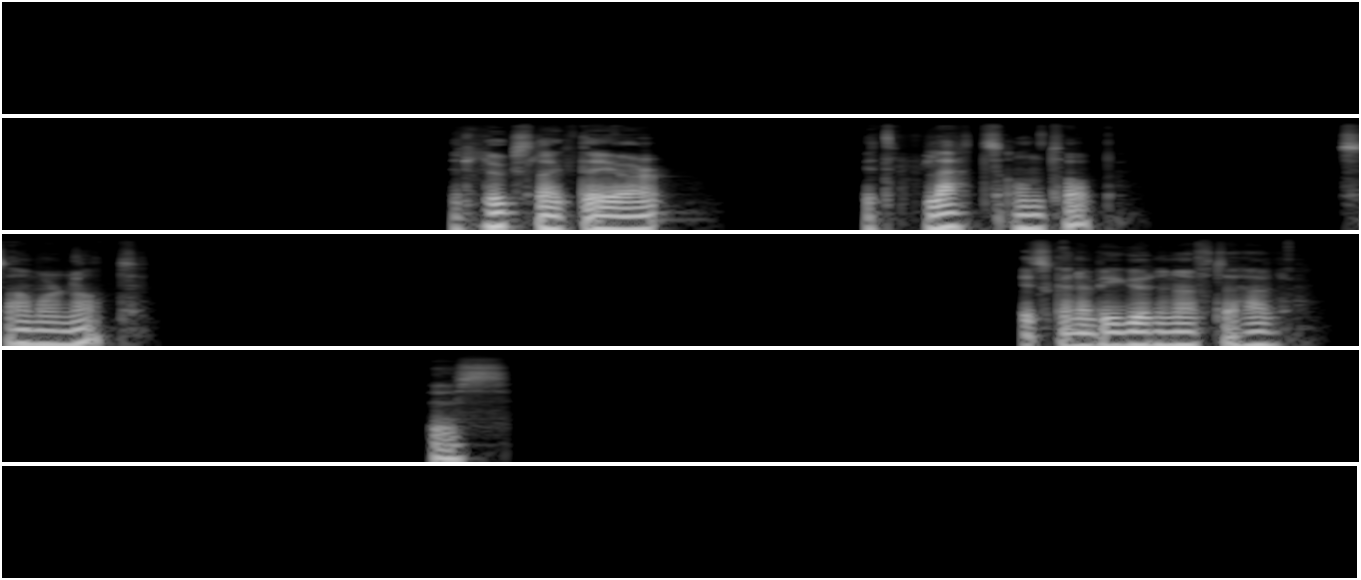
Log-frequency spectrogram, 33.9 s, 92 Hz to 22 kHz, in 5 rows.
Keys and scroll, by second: 20.3 f, 25.0 6, 32.1 1, 32.5 q.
